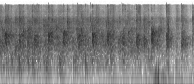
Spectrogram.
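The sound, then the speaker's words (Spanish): A church audience applauds the Lord for his word after a prayer, a steady wash of many hands clapping for a few seconds without letup. “damos un aplauso al Señor por su palabra.”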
